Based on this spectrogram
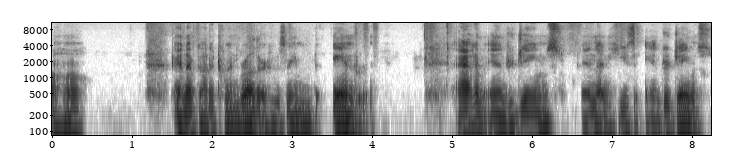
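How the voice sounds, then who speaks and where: Speaking with an American accent, a man has a very deep, low pitch and a dark, mellow, somewhat breathy tone, using ordinary pitch variation at a fairly slow pace. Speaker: video blogger. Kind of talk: casual monologue. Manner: rambling, halting.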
